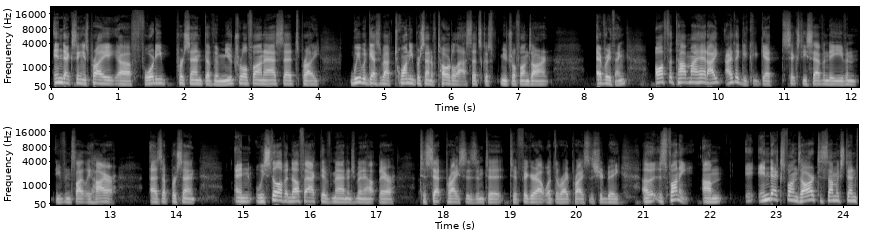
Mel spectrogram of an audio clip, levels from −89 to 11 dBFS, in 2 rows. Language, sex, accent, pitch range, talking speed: English, male, American, 120-140 Hz, 195 wpm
